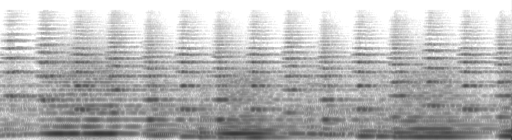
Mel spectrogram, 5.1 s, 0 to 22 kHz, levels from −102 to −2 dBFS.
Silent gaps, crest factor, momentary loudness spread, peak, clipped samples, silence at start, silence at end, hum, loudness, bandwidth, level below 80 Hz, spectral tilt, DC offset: none; 16 dB; 9 LU; -16 dBFS; under 0.1%; 0 s; 0 s; none; -33 LUFS; 12 kHz; -74 dBFS; -6 dB/octave; under 0.1%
